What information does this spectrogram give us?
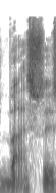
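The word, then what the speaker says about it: Batz: c'est le baron de basse alors qui est ici s'écrie béate et z qui est imé on prononce basse partie de ces curiosités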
